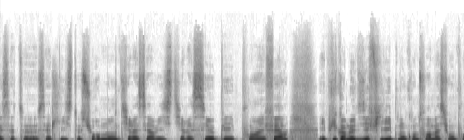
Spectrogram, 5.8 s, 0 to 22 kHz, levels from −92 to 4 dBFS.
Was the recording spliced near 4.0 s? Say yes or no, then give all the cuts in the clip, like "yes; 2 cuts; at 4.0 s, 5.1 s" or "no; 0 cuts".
yes; 1 cut; at 4.0 s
